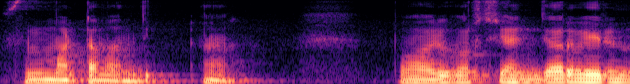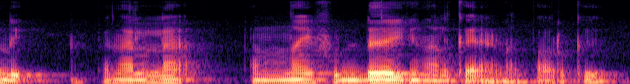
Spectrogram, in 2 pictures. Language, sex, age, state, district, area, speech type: Malayalam, male, 18-30, Kerala, Wayanad, rural, spontaneous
